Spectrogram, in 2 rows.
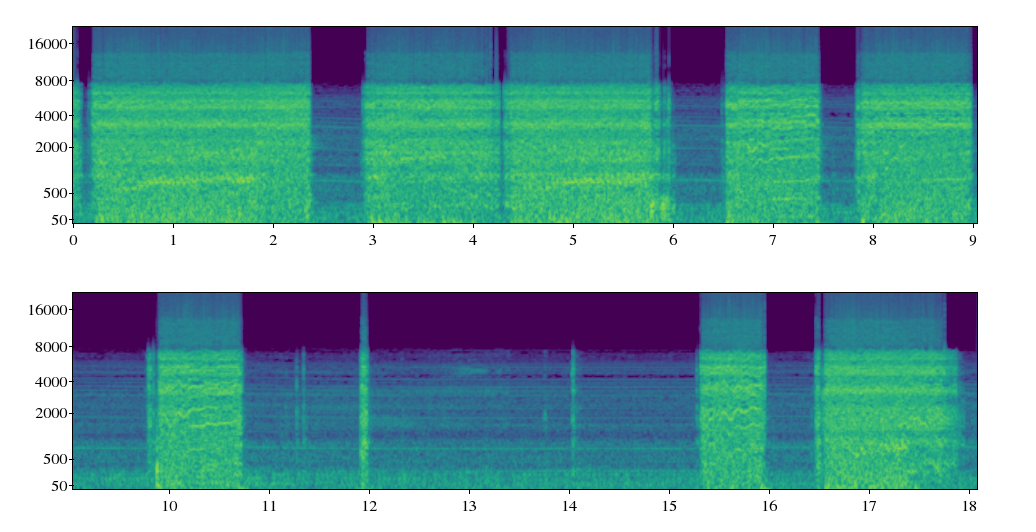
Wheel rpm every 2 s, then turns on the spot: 150, 120, 120, 60, 50, 40, 0, 20, 80.
none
